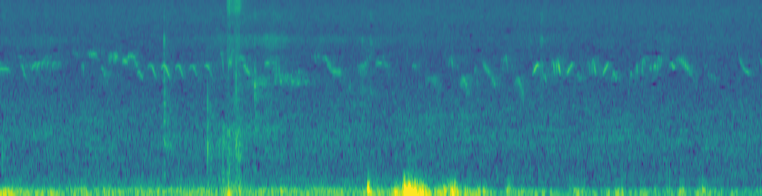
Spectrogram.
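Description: A small bird singing in the background: rapid short high chirps repeating throughout. There is a low rumble underneath, with a couple of soft low thumps about three seconds in.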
